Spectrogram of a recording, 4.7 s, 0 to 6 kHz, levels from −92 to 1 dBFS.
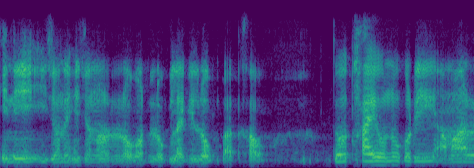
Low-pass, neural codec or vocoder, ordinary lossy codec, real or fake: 5.4 kHz; vocoder, 22.05 kHz, 80 mel bands, HiFi-GAN; none; fake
